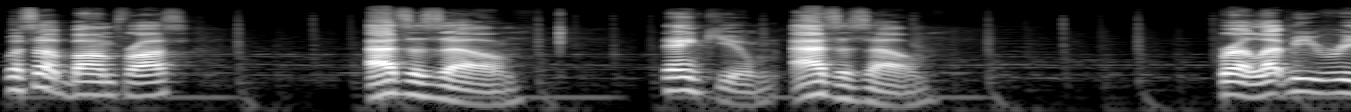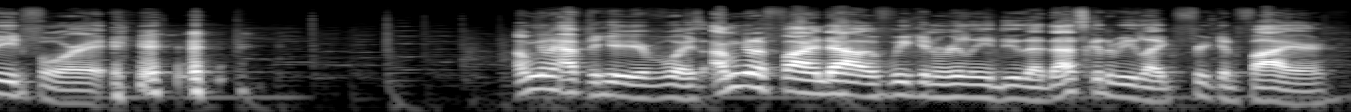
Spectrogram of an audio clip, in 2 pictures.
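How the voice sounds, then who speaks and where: Excitable young male streamer. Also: medium pitch, normal speed, long pauses, faint music behind. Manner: excitable, rambling, talks to chat. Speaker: game streamer. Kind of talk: casual livestream commentary.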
